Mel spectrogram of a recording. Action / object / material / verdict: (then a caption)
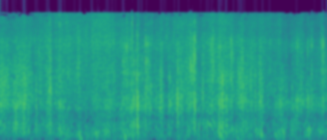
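scrape / foam sponge with glittery mesh cover / mesh fabric / none. Long nails scratch the glittery side of a hand-sized foam sponge with a sparkly mesh cover held in one hand. The result is a steady, bright, crinkly scratching texture with dense, quick crackles and very little low end.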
